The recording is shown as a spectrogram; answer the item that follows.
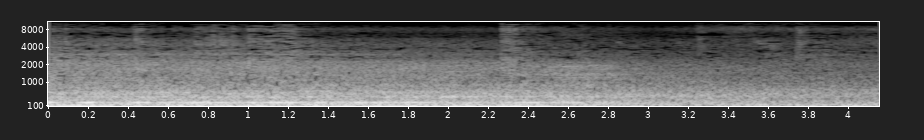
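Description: Kyotei racing boats' two-stroke outboard engines running in a steady drone, fading out; the engine note drops away about two and a half seconds in, leaving a fainter hiss.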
